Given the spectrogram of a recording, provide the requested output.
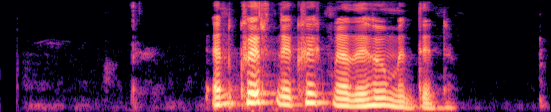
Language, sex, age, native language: Icelandic, female, 50-59, Icelandic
